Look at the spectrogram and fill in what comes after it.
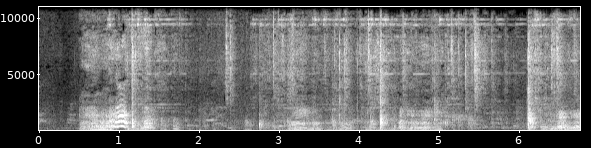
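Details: Shih Tzu named King Bubba, playing late at night in Pennsylvania, attacking a cat toy: rough throaty growls with short snarling bursts and snuffles, a person talking over parts, rustling of the toy throughout.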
